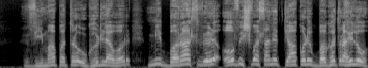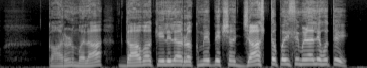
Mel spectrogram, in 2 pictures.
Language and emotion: Marathi, surprised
